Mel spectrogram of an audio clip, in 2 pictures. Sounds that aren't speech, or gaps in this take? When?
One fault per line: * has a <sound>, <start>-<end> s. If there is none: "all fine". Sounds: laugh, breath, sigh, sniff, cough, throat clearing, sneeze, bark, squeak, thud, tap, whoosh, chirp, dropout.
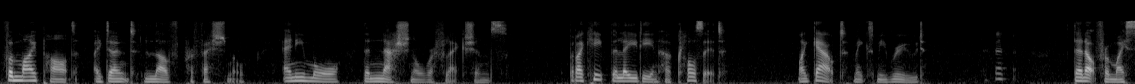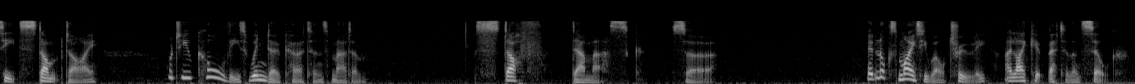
* has a laugh, 9.8-10.2 s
